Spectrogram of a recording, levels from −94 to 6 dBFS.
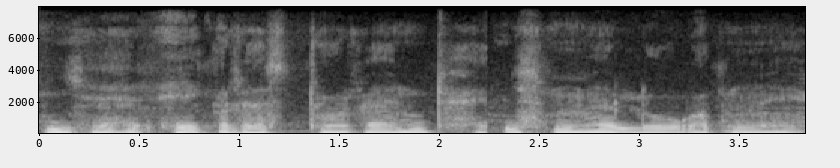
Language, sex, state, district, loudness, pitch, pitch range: Hindi, male, Uttar Pradesh, Hamirpur, -16 LUFS, 135 Hz, 135-145 Hz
